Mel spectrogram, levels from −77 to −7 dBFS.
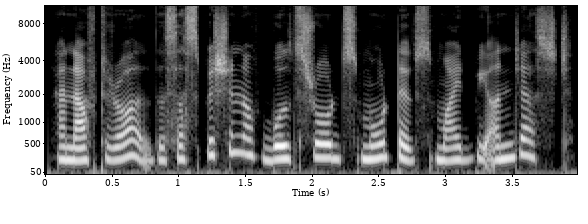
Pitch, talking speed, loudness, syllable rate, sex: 235 Hz, 165 wpm, -18 LUFS, 5.0 syllables/s, female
